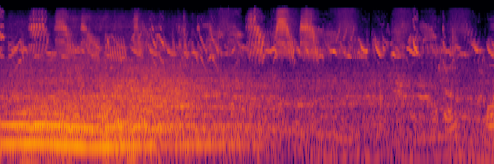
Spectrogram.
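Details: Caged Brown Towa Towa singing in a bird race at Sheriff Street bird ground, two birds matched head to head: quick, sharp chirps and twittering notes repeated rapidly and steadily, over a low hum at the start, with background noise.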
